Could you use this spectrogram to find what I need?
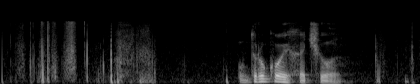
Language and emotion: Russian, neutral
